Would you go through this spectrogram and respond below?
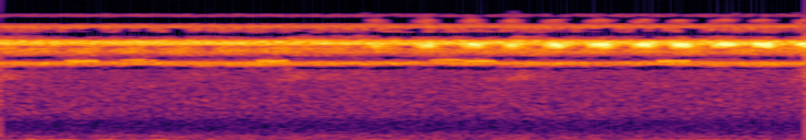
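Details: Night crickets keep up a constant high-pitched drone, and a run of quick pulsed chirps starts halfway through and repeats several times a second to the end.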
